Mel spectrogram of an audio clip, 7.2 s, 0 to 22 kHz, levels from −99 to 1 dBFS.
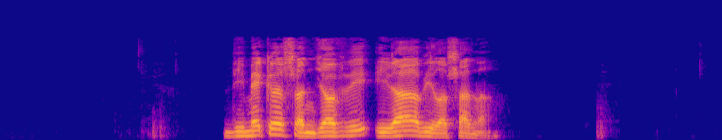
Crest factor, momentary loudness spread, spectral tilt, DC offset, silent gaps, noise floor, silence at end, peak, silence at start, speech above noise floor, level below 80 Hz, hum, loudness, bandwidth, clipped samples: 20 dB; 12 LU; -6.5 dB/octave; under 0.1%; none; under -90 dBFS; 2.3 s; -2 dBFS; 2.25 s; over 71 dB; -60 dBFS; none; -19 LUFS; 7.6 kHz; under 0.1%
